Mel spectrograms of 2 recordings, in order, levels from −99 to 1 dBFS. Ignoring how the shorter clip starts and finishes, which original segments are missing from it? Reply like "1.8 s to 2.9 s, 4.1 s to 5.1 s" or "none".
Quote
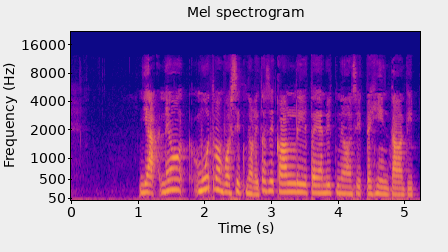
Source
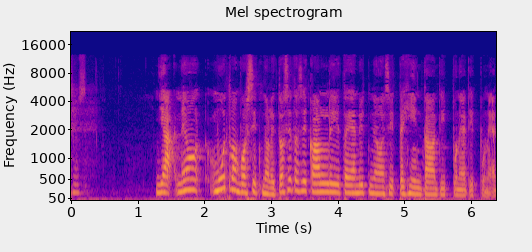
3.1 s to 3.3 s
